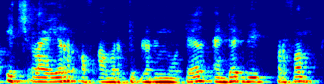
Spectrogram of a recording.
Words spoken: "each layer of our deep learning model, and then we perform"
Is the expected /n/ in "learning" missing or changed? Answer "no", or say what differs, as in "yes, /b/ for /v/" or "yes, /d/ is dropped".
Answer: yes, /n/ is dropped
